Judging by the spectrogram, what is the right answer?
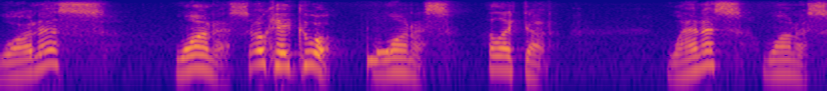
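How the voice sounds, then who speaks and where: A man with a high pitch and lively intonation speaks at a fairly slow pace, pausing long and often. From Canada. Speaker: poker streamer. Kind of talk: casual live-stream chat. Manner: halting, many fillers.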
